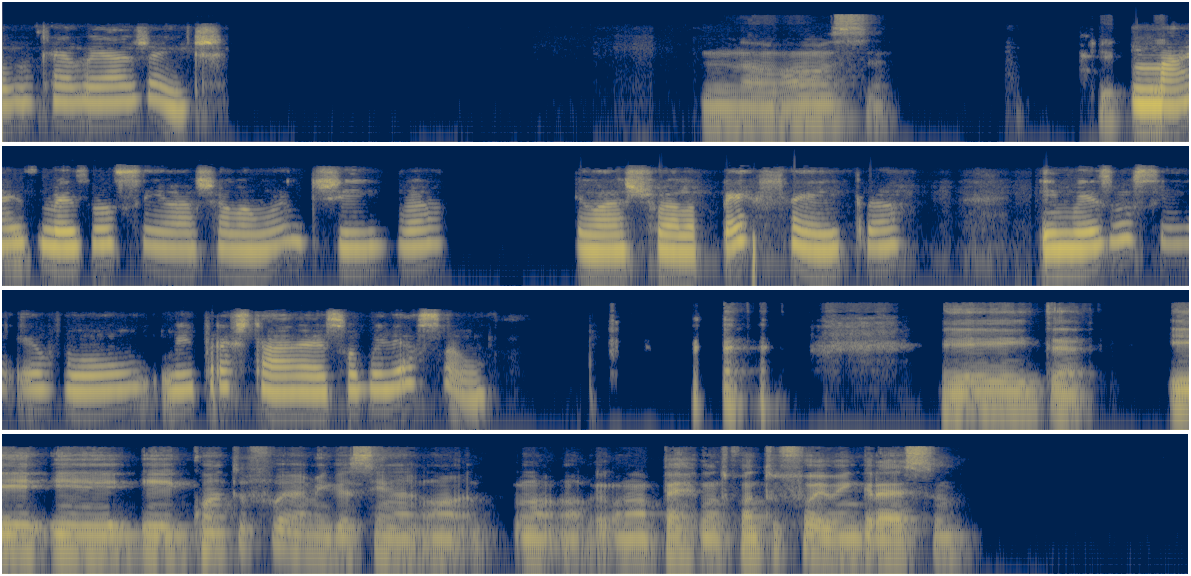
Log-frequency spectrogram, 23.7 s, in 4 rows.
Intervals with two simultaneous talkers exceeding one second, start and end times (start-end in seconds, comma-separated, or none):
none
